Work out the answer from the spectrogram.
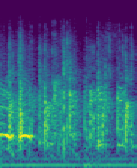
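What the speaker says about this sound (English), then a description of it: "At least clap for me then." Brief audience clapping at a stand-up comedy show, a short burst of several claps mixed with crowd noise and voices, moderately loud and close.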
